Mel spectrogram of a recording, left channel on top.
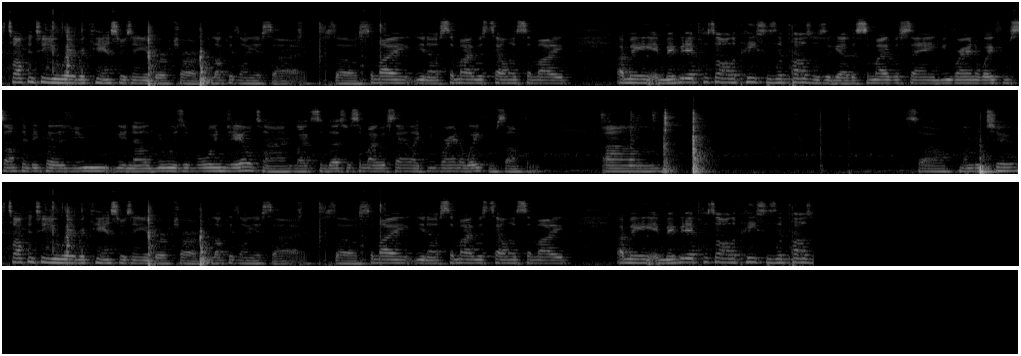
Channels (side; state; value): right; drops out; at 8.2 s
